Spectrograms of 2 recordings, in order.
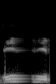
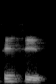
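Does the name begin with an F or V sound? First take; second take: V; F. First: The name is said with a V sound. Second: The name is said with an F sound. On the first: The speaker calls it right. "Padahal itu Vivi pakai V loh" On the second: The speaker calls it wrong. "bacanya Vivi pakai F"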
